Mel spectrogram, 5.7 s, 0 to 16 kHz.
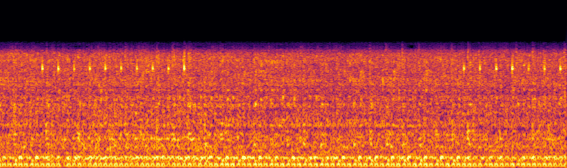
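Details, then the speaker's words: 1968 Jeepster Commando with Buick V6 at idle: uneven stumbling beat, about three lumpy pulses a second; misfire on the rear cylinder, checking by pulling its spark plug wire. "So, [sighs and gasps] the misfire is the cylinder in the back. And this is the spark plug wire for it."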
